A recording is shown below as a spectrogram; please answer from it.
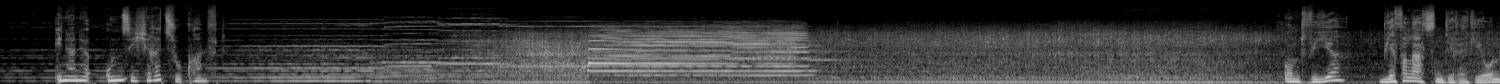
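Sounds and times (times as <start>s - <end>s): train rumbling past: 3.7s - 15.0s
locomotive horn: 4.5s - 8.8s.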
